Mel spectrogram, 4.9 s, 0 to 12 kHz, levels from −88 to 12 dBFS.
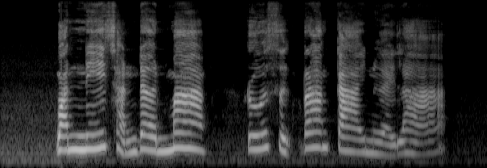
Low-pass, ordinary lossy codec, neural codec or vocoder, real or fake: none; none; none; real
